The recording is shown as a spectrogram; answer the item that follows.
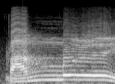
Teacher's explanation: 그럼 왜 비읍이 미음으로 바뀐 거지? 비음이 아닌 것이 비음, 미음을 만나서 비읍은 미음으로 좀 바뀐다면서요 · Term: 비음화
